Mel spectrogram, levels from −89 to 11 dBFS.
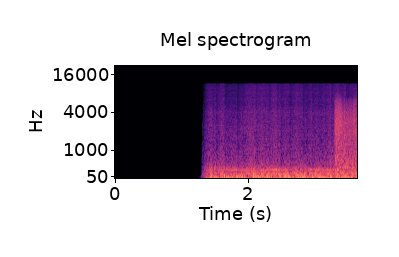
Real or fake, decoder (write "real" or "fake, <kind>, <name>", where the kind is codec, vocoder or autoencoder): fake, vocoder, Vocos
